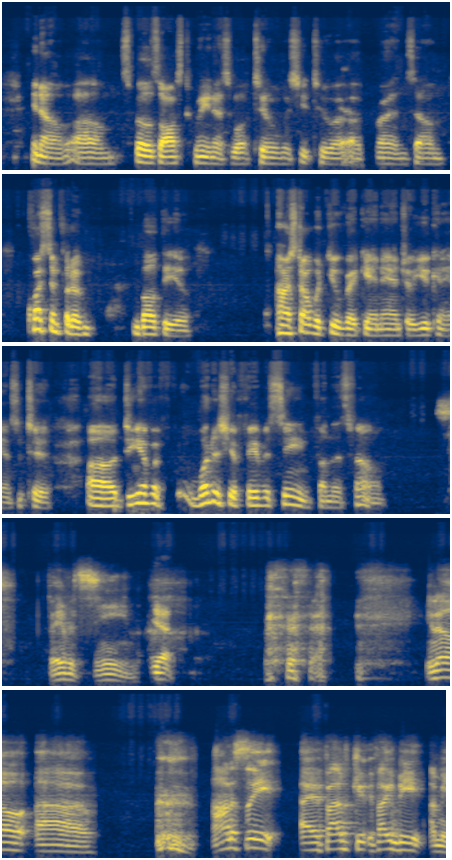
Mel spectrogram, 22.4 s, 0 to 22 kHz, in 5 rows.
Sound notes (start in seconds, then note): 16.0 laughing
